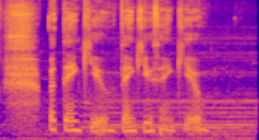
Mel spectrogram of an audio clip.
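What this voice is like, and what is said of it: Choked-up emotional voice. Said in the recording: “I might get a little choked up here”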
